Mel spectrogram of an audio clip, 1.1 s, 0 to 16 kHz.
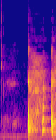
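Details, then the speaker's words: Three quick dry coughs in a row over a low background hum, from a 17-year-old giving a class speech; he suspects a cold coming on, with a dry throat and chronic coughing. "I'm sorry for all the coughing. I think I'm coming up with a cold. My throat's really dry, and I have chronic coughing right now."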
